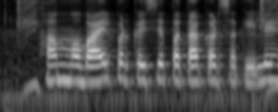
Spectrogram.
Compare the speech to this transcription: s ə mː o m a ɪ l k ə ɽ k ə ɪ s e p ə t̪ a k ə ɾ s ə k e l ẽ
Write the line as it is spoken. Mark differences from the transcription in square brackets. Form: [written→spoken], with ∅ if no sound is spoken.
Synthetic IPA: [s→h] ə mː o [m→b] a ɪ l [k→p] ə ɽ k ə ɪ s e p ə t̪ a k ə ɾ s ə k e l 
